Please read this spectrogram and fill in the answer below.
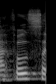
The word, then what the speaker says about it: Paphos: Que creo que es Pampus, Chipre. No sé, creo que así se pronuncia. – Paphos, I think it is.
